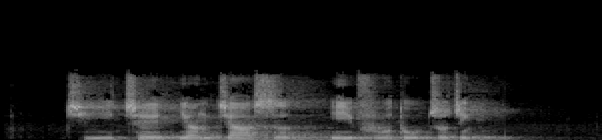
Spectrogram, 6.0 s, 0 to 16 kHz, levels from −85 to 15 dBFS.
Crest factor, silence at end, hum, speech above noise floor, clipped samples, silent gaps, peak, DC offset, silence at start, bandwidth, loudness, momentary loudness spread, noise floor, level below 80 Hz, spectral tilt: 20 dB; 0.9 s; none; 45 dB; under 0.1%; none; -6 dBFS; under 0.1%; 0.65 s; 8.2 kHz; -24 LUFS; 11 LU; -71 dBFS; -54 dBFS; -3 dB/octave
